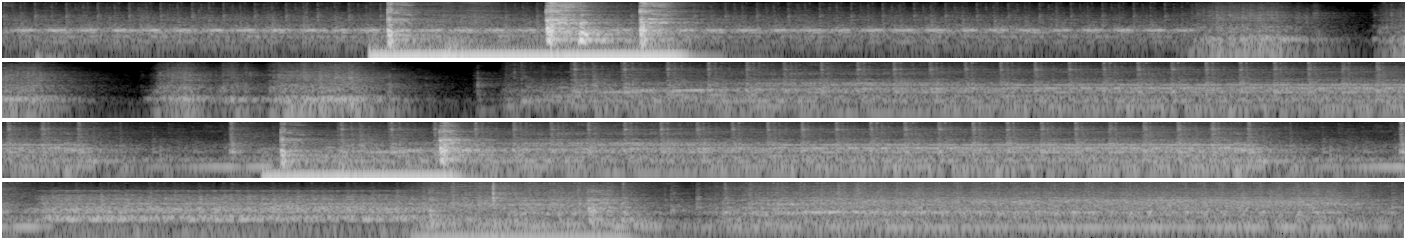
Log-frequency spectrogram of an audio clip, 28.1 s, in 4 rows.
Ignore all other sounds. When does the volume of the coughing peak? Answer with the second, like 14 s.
3 s.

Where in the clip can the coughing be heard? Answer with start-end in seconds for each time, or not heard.
1.8-3.5, 15.3-16.4, 23.1-24.2.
